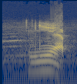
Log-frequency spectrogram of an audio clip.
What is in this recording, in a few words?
"ngiab", Thai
